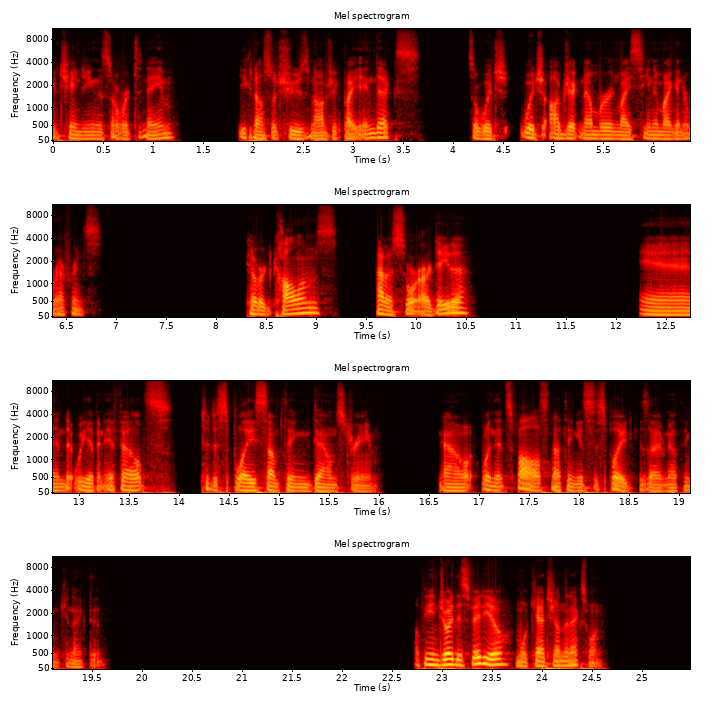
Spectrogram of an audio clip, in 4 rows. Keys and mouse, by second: 6.9 middle click, 10.4 middle click, 12.2 middle click, 15.5 middle click, 21.7 click, 23.2 middle click.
